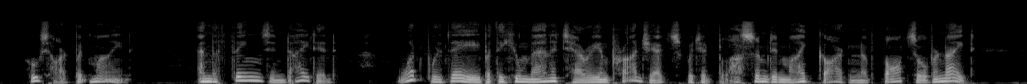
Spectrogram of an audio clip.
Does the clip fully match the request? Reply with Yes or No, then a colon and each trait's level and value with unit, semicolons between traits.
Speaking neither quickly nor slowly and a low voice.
Yes: average, 145 wpm; low, 120 Hz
